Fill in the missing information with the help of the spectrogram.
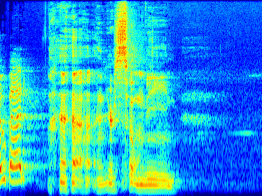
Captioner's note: laughing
